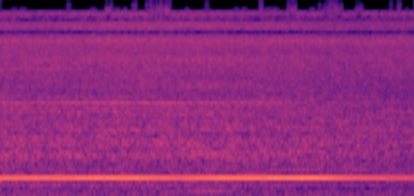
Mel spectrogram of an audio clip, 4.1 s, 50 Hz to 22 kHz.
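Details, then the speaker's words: Bissell PowerForce 3522-1 upright vacuum, motor lubricated after squeaking, new belt, original roller; steady even whine at constant pitch, no squeak or rattle; normal running after repair. "And yeah, motor sounds great. It's all lubricated, so it should be good to go."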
